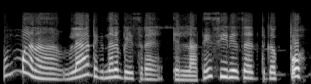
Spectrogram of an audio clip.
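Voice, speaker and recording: A woman's voice: sits high, very animated, very fast, fairly bright tone, no room sound, studio quality. A woman voicing a cheeky younger sister who teases her brother and chatters curiously. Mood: teasing. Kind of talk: cartoon voice acting.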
